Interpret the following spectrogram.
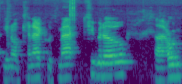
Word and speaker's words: Cubano: Um so, Trout uh you know, connect with Matt Cubido. Are we pronouncing that correctly?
